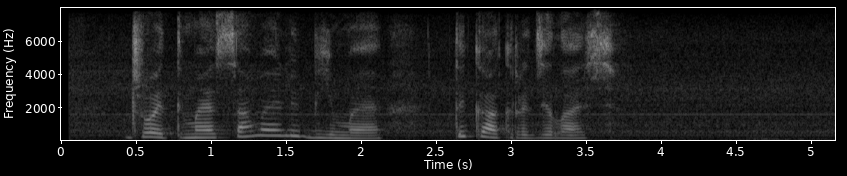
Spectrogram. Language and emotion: Russian, positive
